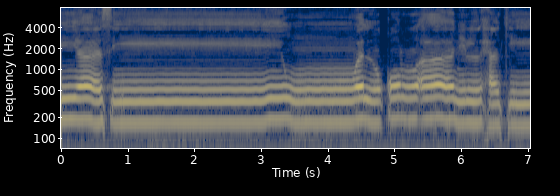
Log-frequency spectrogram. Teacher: هكذا إذا وصل ورش يعني أول ياسين مع يعني مع واو القرآن فله الإدغام الناقص، إدغام الناقص مع الغنة مع المد الطويل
